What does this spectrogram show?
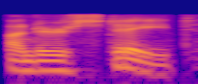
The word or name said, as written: understate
